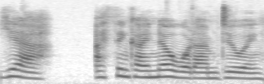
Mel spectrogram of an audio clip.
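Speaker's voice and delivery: ordinary talk, nothing marked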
